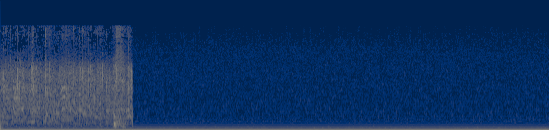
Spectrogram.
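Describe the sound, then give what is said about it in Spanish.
A burst of audience applause, loud and dense, lasting a couple of seconds before cutting off abruptly, leaving only a faint low hiss of background noise. “El aplauso para esta gente linda.”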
